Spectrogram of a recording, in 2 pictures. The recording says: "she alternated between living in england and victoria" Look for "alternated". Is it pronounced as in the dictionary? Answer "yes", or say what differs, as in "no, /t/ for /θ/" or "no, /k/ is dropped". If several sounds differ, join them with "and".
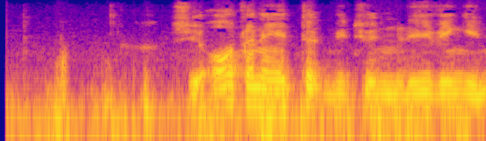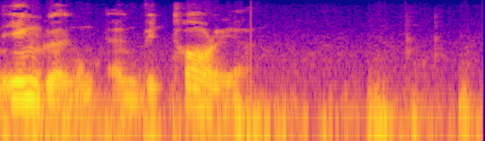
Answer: no, /l/ is dropped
